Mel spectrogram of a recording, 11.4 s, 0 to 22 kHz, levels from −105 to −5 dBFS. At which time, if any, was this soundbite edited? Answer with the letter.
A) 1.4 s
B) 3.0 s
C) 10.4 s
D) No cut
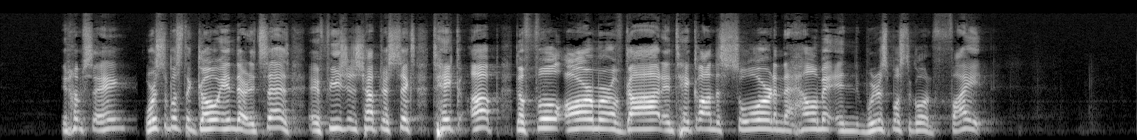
A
